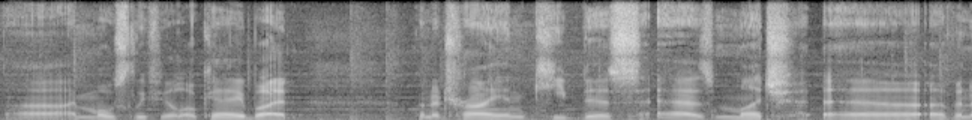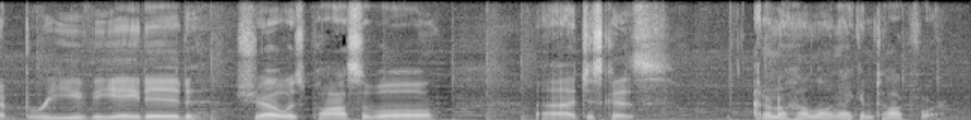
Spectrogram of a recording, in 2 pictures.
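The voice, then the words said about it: Congested, sick-sounding voice. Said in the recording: “I'm still dealing with COVID. I'm sure you can hear it in my voice. It isn't great. ... It's still hanging on in the sinuses.”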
